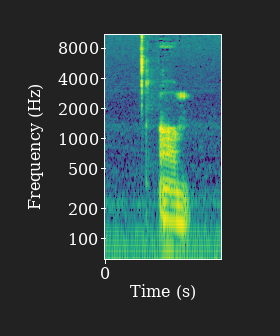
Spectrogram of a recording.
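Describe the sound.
A single sharp click of a computer mouse, brief and distinct, followed shortly by a short voiced sound.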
